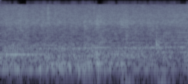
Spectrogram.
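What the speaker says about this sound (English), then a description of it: "I see that Baal is sending us rain." Thunderstorm with steady heavy rain, a loud continuous low rumble of thunder under a dense hiss of rainfall, used as a sound effect in a biblical audio drama.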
